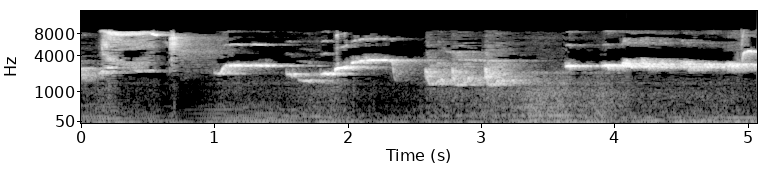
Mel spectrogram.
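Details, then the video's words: Royal Cup winning orange-headed thrush in full teler doyong song, mixing sharp high notes with sustained, wavering whistles and buzzy slurred phrases, almost without pause, over a faint low hum. "Suara Burung Anis Merah | GACOR Teler Doyong Juara I Royal Cup"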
